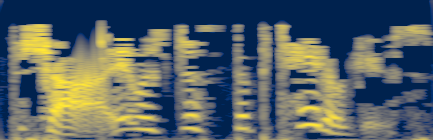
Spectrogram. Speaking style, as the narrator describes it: scoffed Dan

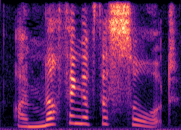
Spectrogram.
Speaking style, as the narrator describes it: threw back Laura indignantly

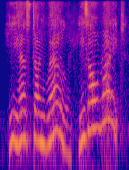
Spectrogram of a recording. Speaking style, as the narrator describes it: the model, laughing, cried

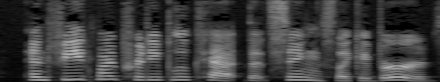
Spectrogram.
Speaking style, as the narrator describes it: said Princess Azure

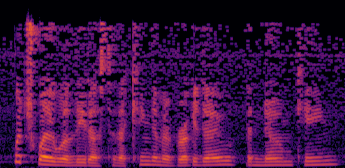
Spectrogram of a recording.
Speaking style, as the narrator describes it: she said in her sweet, gentle voice

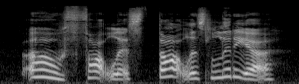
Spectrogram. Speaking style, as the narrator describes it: cried Elizabeth

